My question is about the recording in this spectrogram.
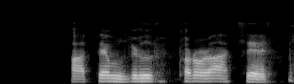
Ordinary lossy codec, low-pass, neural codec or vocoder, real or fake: MP3, 32 kbps; 7.2 kHz; autoencoder, 22.05 kHz, a latent of 192 numbers a frame, VITS, trained on one speaker; fake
